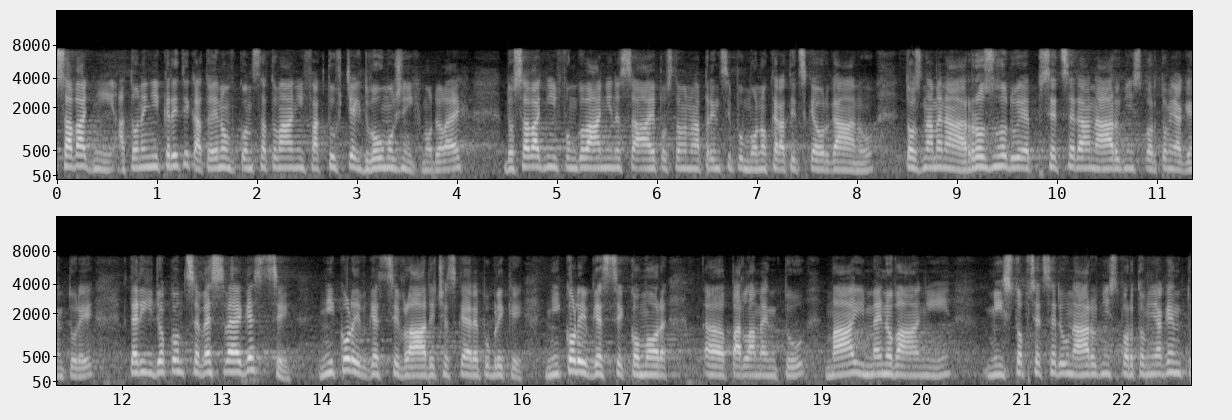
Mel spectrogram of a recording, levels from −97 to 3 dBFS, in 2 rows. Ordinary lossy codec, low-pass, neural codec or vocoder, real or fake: AAC, 96 kbps; 7.2 kHz; none; real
